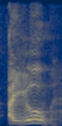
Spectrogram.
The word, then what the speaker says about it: ایوب: اچھا جی، اگلا لفظ ایوب، ایوب علیہ السلام، اس میں یہ ہے کہ یہ کے اوپر شد اور پیش ہے۔ بعض لوگ سپیلنگ انگلش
